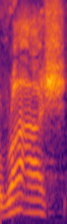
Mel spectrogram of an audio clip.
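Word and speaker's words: רעש: Now, in real correct Hebrew, ra'ash is the ayin is a very guttural letter. It's a ra'ash. The Sfardim know how to pronounce it. And it's almost like regesh. So ra'ash and regesh, noise and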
